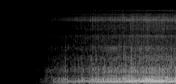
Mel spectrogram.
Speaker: Someone is snoring. How? Maybe daddy or grandfather.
